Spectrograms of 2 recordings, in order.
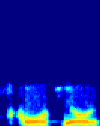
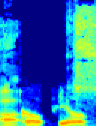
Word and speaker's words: Scopio: Scopio, it's not Scorpio, it's Scopio. – Scopio, I mispronounced it. – Scopio, from microscope.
